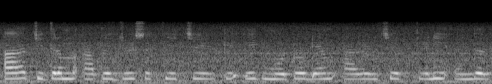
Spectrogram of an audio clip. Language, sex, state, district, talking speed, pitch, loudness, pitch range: Gujarati, male, Gujarat, Gandhinagar, 170 wpm, 260 Hz, -18 LUFS, 250-265 Hz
